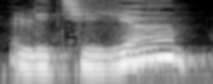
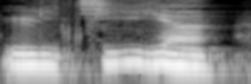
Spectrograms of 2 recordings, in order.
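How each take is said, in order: First: The word carries its ordinary modern Russian stress. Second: The word carries the Church Slavonic stress placement.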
